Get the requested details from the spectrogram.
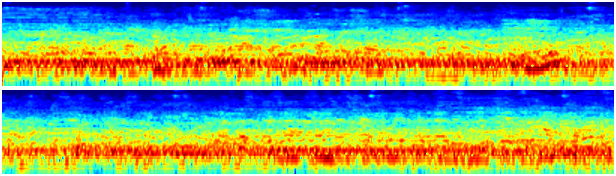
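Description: A crowd murmurs at a distance across an open outdoor arena.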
